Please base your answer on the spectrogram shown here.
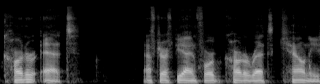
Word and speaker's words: Carteret: That's my county. Pronounced Carterette.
